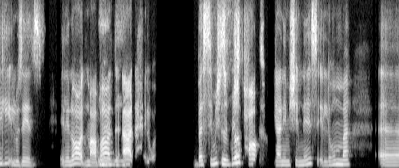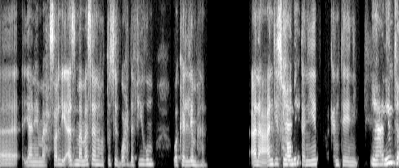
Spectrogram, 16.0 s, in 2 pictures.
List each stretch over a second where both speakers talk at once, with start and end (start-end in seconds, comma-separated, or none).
none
